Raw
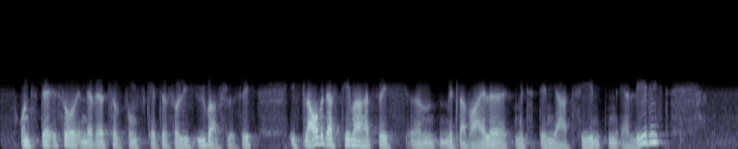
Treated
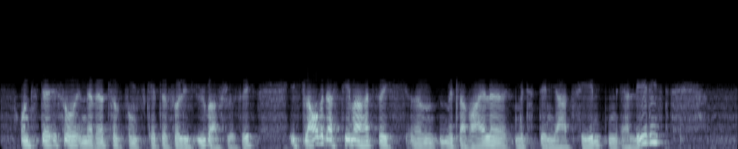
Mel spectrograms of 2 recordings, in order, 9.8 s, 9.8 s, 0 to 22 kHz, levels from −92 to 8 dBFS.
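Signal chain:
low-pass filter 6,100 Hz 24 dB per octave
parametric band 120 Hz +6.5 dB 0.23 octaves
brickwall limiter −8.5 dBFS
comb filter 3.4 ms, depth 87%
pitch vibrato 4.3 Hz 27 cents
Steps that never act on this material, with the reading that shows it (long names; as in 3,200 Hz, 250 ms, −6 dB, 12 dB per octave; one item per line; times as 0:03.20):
low-pass filter 6,100 Hz: nothing at its input above 1,700 Hz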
